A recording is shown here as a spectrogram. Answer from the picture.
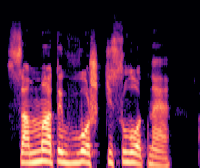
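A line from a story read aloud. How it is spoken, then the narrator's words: Snapping retort, female. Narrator (Russian): огрызнулась жонглёрша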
